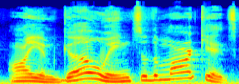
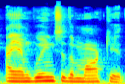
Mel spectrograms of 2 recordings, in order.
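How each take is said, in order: First: The words going and market are stressed. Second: It is said flat, with no stressed words.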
